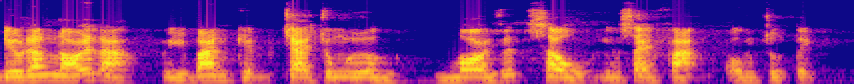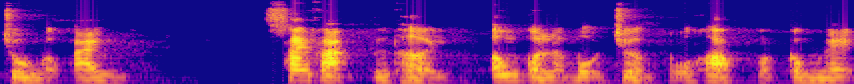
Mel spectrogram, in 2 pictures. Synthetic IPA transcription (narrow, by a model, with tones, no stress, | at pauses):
ɗi˨˩əwɗaː˧ŋnɔ˨˦jlaː˨˩ʔwi˧˩ɓaː˧nki˧˩əmt͡ɕaː˧t͡ɕʊ˧ŋ͡mʔɨ˧əŋmɔ˧jzə˦˥t̚sə˧wɗɨ̰˨˧˦ŋsaː˧jfa̰ː˧˨mku˧˩ə˧wŋ͡mt͡ɕu˧˩t̪ï˨˩k̟̚t͡ɕu˧ŋə˨˩wk͡p̚ʔa˧jŋ̟ | saː˧jfa̰ː˧˨mt̪ɨ˨˩t̪ʰəː˨˩j | ʔə˧wŋ͡mkɔ˨˩nlaː˨˩ɓo̰˧˨t͡ɕɨ˨˧˩əŋɓo̰˧˥hɔ˨˩wk͡p̚vaː˨˩kə˧wŋ͡mŋḛ˧˨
